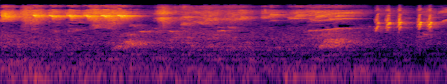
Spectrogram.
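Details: Black-browed reed warbler singing actively, a bird kept as a song tutor and prized for its unique voice. A thin sustained whistle at very high pitch gives way, after a quiet pause, to quick clipped chirps at the end.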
